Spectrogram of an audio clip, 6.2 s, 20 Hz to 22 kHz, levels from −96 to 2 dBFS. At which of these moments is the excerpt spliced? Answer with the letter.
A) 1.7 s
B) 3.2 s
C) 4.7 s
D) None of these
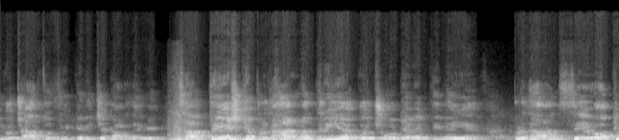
A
